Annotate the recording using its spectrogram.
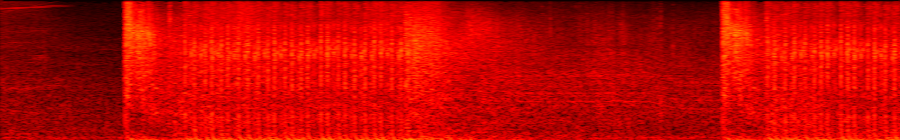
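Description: A large vehicle's engine roars as it drives over rough ground.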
